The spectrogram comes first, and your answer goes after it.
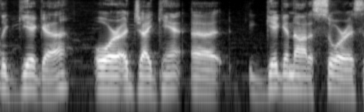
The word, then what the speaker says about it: Giganotosaurus: So this is called a Giga, or a Giganotosaurus is actually how it's pronounced, but he's the biggest, vicious, meanest, most insane tame. What did you call it? Vicious. Giganotosaurus? Yeah, it's called the Giganotosaurus. A Gigantosaurus?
